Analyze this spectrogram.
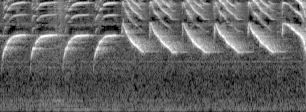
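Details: Belgian canary singing a steady series of bright whistled notes, first rising then sharply falling sweeps, repeated about three times a second.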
